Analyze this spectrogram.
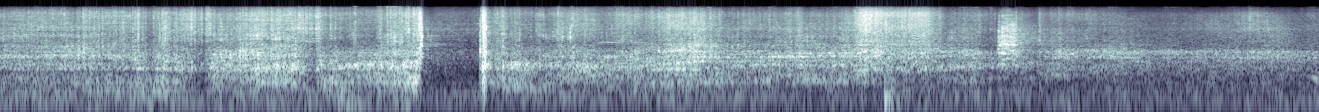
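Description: Skateboard wheels rolling on asphalt. About three seconds in the rolling cuts out briefly, then a sharp smack of the board comes. Two shorter board clacks follow a few seconds later.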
